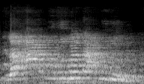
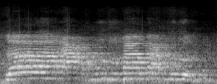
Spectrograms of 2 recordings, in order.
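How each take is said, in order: First: The vowel in la is cut short. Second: The vowel in la is held long. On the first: I do worship what you worship. The speaker calls it wrong. "Kalau kalian baca pendek" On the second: I do not worship what you worship. The speaker calls it right. "Itu kalau kalian baca panjang sesuai dengan kaidah ilmu tajwid"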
